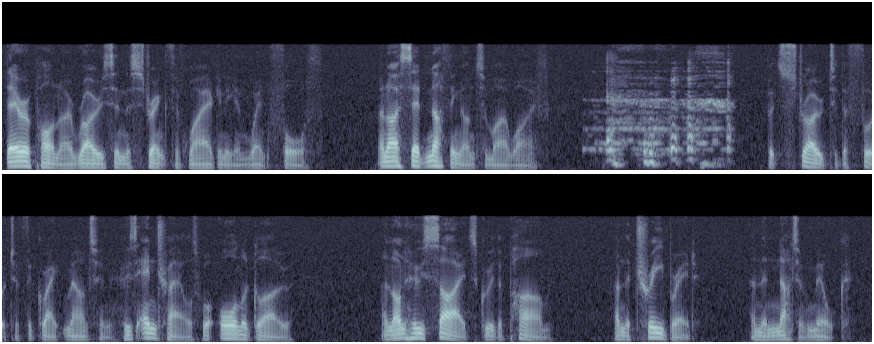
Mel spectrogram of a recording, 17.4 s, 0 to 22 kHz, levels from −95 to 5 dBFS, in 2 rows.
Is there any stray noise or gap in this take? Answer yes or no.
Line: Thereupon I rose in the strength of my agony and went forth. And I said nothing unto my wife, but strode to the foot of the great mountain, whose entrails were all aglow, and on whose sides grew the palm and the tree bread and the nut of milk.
yes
